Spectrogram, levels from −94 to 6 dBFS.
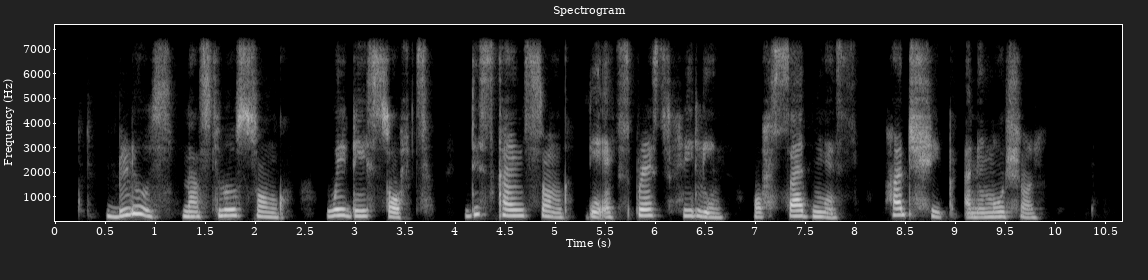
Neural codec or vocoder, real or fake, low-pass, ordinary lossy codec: codec, 24 kHz, 1 kbps, SNAC; fake; 7.2 kHz; none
